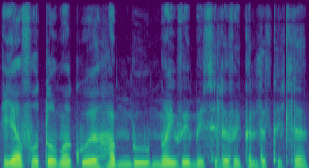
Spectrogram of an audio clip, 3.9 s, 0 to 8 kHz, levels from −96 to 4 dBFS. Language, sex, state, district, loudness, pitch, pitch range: Wancho, male, Arunachal Pradesh, Longding, -20 LUFS, 110 Hz, 105-115 Hz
